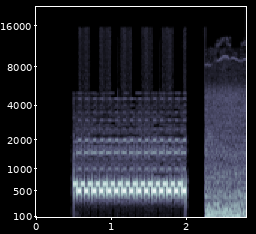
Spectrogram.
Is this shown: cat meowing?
no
